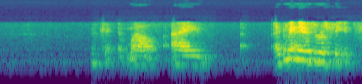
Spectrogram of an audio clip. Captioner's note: stammers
